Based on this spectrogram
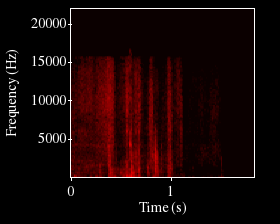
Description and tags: Turning the pages of a book
paper, book, turn, flip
